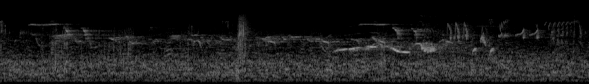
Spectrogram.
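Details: Male common blackbird, Zagreb, Croatia, spring 2022: after quiet background chirping, a fluted phrase rises and falls near the fourth second and ends in squeaky high notes.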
